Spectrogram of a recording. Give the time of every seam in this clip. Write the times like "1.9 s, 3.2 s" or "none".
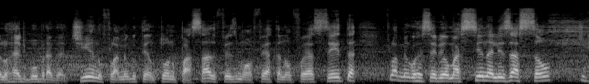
none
